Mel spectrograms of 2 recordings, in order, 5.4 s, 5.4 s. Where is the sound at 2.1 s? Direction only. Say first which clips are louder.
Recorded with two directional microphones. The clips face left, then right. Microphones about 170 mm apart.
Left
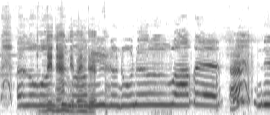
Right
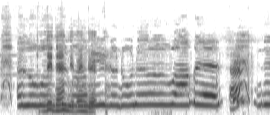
Right 1 dB; 10° right (ahead or behind).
